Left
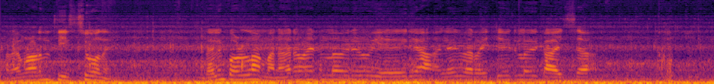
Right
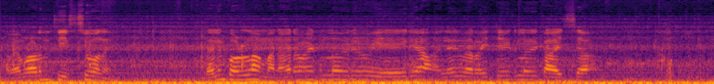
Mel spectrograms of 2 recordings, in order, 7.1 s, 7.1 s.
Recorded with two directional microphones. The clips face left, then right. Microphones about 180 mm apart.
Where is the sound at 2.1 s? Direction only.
15° right (ahead or behind).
